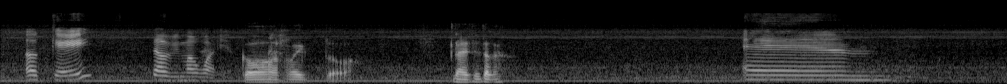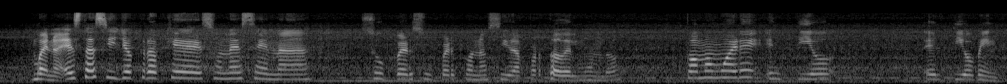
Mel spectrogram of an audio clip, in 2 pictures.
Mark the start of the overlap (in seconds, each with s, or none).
none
